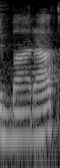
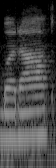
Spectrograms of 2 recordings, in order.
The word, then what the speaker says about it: बरात: वाली हूं मैं जब बारात में जाना वाला हूं जाने वाला हूं तो वह गलत करते हैं कि वह बारात नहीं होता व होता है बारात मतलब बरात बरात बारात नहीं होता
